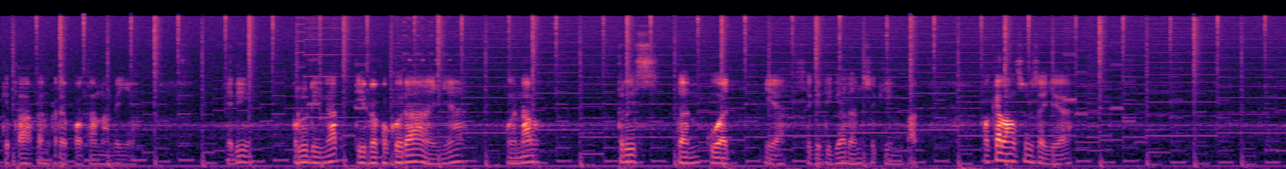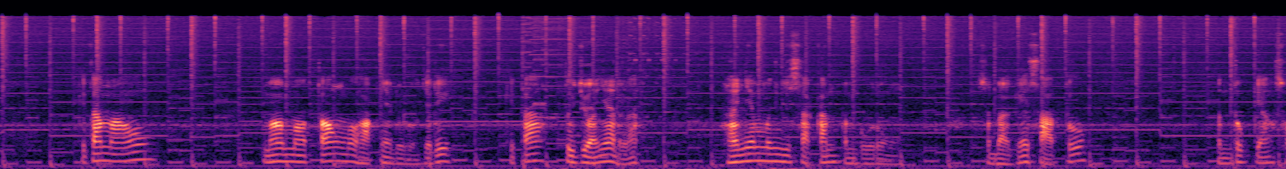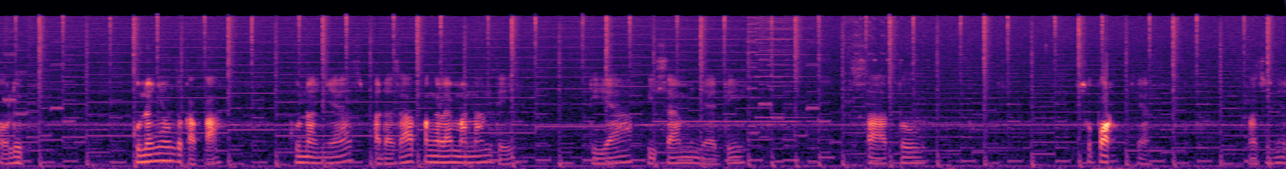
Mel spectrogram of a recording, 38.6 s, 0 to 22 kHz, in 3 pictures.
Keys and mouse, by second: 11.3 click, 12.4-18.9 middle drag, 21.8 shift+h, 24.9-28.1 middle drag, 35.0-36.8 middle drag.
